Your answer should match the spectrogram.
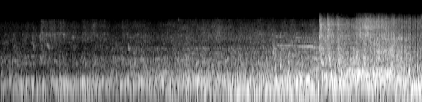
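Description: Diesel locomotive approaching and passing close by, its engine rumble growing steadily louder. A brief high tone sounds about five and a half seconds in, and the sound turns suddenly loud and full about a second later as the locomotive comes alongside.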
